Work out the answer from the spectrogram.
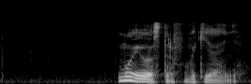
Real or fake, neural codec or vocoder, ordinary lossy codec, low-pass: real; none; none; 7.2 kHz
